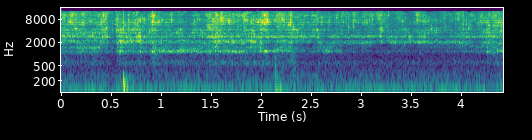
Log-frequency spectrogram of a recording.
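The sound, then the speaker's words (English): A steady stream of water, up to a gallon, pours into a container, a continuous soft splashing rush that lasts the whole moment at a fairly low level, with no one talking. “I'm just gonna pour this all in there.”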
